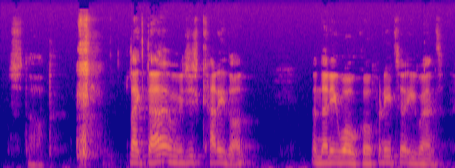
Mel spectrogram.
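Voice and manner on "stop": a soft, low, half-asleep "Stop."; sleepy protest. Retold or imitated. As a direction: mimic dad mumbling "Stop." in his sleep. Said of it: "he's going".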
